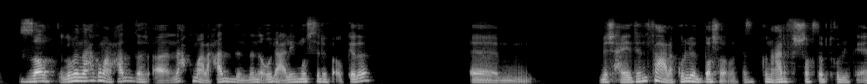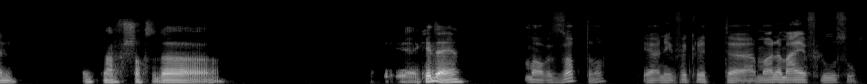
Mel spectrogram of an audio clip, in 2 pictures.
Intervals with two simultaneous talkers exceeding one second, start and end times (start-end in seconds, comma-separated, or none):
none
